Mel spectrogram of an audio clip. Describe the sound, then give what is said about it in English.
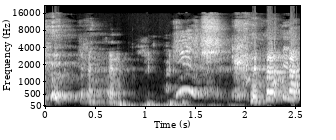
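A person imitates hiccups in a goofy, nerdy voice: a quick run of short, gulping hic sounds mixed with nasal vocal squeaks, loud. “Can you do hiccups in a nerd voice?”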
